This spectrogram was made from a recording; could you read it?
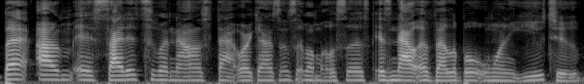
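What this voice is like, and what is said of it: Rough, sore-throat sounding voice. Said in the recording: “as you can hear by my voice, I have a mini throat coat”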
